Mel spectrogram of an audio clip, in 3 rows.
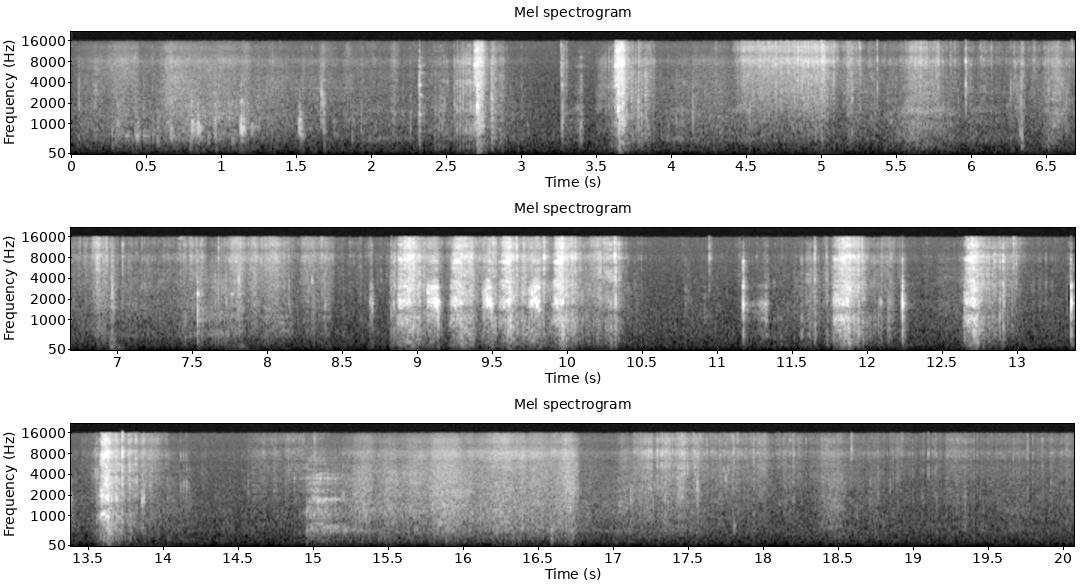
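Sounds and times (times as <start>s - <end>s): knife scraping ferro rod: 8.7s - 10.4s, 11.2s - 13.9s.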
